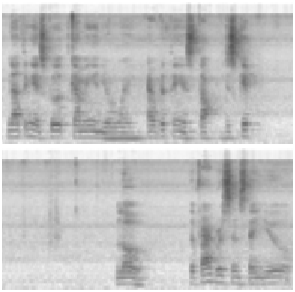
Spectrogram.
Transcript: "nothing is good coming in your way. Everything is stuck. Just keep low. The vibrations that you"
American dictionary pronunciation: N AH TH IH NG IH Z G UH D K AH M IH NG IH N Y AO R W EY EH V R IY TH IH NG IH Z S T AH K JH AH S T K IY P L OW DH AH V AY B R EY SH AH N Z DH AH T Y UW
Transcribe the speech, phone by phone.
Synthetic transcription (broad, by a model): N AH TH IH NG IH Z G UH D K AH M IH NG IH N Y AO R W EY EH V R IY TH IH NG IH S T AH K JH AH S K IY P L OW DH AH F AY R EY S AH N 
